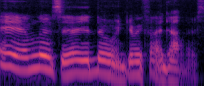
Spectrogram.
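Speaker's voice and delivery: loud, high put-on pet voice. Introducing the cat to viewers and speaking for her: voicing Lucy the cat. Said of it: "That's not what she sounds like".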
